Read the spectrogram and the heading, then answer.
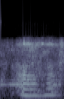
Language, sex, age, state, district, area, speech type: Odia, female, 18-30, Odisha, Sambalpur, rural, conversation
